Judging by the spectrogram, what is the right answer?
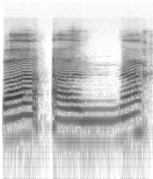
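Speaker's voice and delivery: VA'ANACHNU slow, in separate syllables. Shown as a demonstration. Teacher showing where the accent is, "Va'anachnu" slowly broken up. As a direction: sound out "Va'anachnu" piece by piece. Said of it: "kind of where the, um, accent is".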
